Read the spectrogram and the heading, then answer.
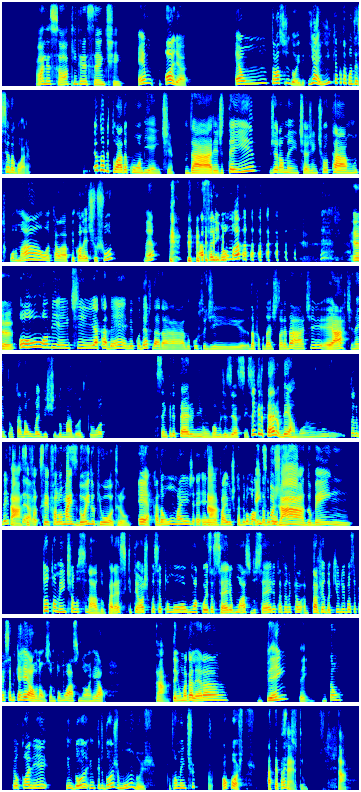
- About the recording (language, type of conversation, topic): Portuguese, advice, Como posso descobrir um estilo pessoal autêntico que seja realmente meu?
- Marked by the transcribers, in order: laugh; laugh; tapping; other noise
